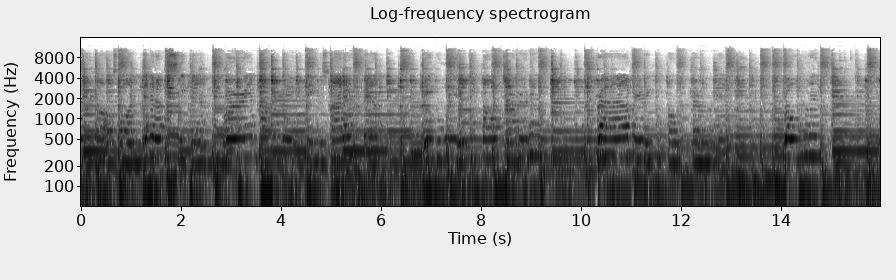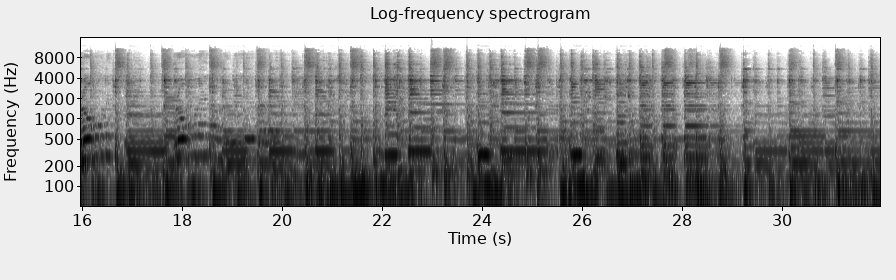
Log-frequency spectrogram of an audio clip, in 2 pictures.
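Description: Live band rehearsal music: an electric guitar playing bluesy lines with bent notes over a steady drum beat and a low bass line.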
